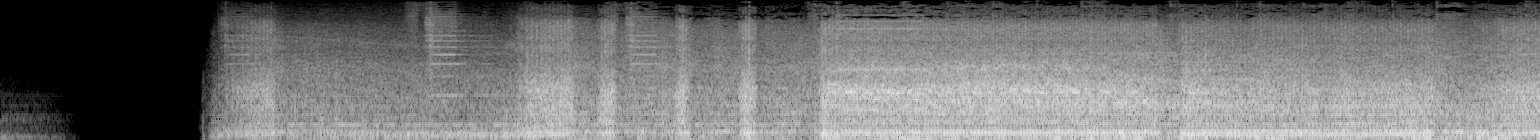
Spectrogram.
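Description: A race car engine revs loudly and roars as it pulls away.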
